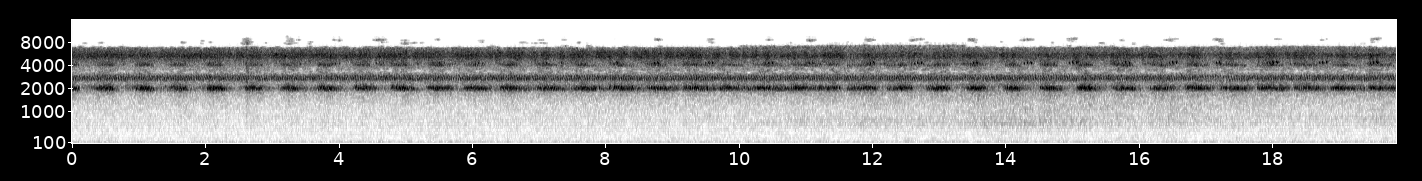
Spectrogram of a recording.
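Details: Crickets chirp through a long stretch of night air with wind. Several high, layered, whistling trills pulse evenly about twice a second, with a brief soft gust of broader noise midway.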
